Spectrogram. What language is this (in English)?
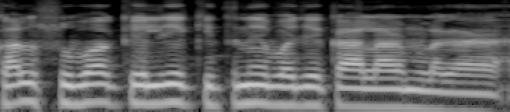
Hindi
